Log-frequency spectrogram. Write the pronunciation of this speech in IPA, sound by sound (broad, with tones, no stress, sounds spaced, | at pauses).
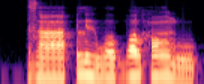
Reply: z ã˧ | l ɨ˦˨ w o˧ b ɔ˦ l h ɔ̃˦ ŋ m u˨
